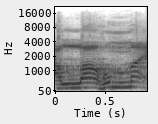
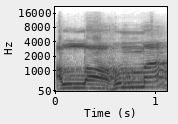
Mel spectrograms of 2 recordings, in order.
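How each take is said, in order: No difference in how they are said.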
